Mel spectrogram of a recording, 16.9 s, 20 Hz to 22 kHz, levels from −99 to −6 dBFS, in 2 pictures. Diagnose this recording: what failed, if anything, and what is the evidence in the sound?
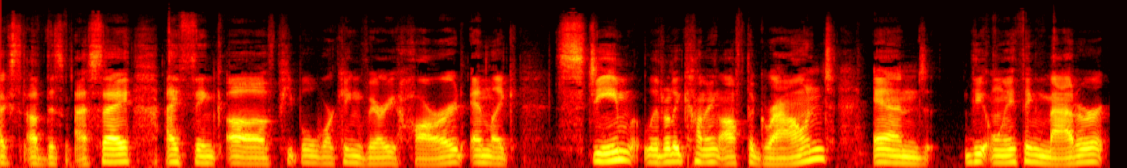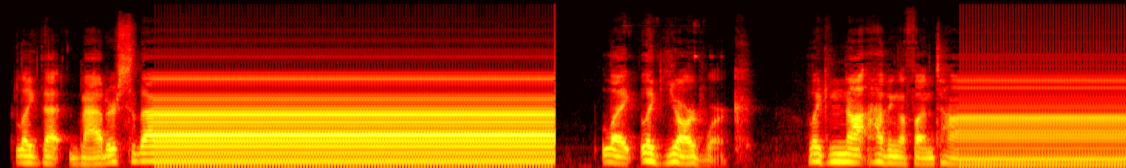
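A rebuffering stall at the playback stage: at 8.32 s the speech cuts to silence for about 0.22 s, then resumes from exactly where it stopped. The waveform shows a flat gap and the spectrogram a blank vertical band. Time is added and nothing is lost.

A system hang loop in the driver or buffer stage: from 9.61 to 12.61 s and again from 15.65 s to the end at 16.90 s, a 23.22 ms slice repeats at 43.1 Hz. This produces a steady buzz, consistent with a 1024-sample buffer, and replaces roughly 3 s and 1.5 s of speech. The waveform shows identical repeating cycles, and the spectrogram shows stacked horizontal harmonics spaced 43 Hz apart.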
